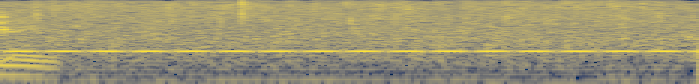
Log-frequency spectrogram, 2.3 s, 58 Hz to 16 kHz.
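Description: Steady rain with a continuous tone of about 528 Hz over it. The whole sound pulses evenly about seven times a second: a 7 Hz isochronic tone meant to induce theta-state relaxation.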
